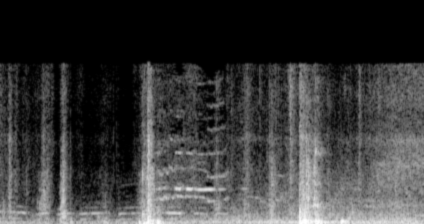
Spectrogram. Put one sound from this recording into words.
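A door latch clicks and a door swings open.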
